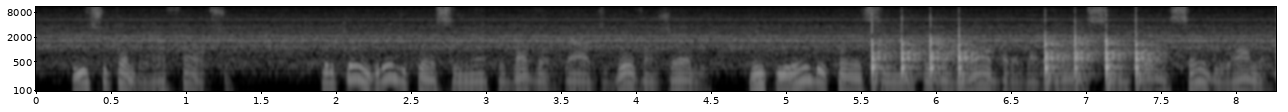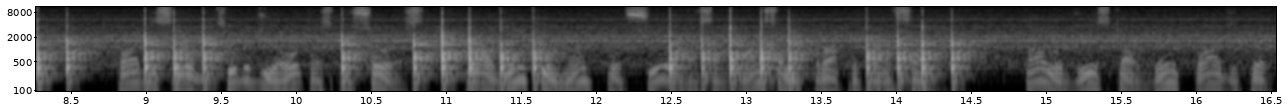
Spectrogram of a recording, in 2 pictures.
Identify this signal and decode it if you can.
Tap code, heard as knocks on wood, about 5 knocks a second, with room echo and speech in Portuguese. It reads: THEY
